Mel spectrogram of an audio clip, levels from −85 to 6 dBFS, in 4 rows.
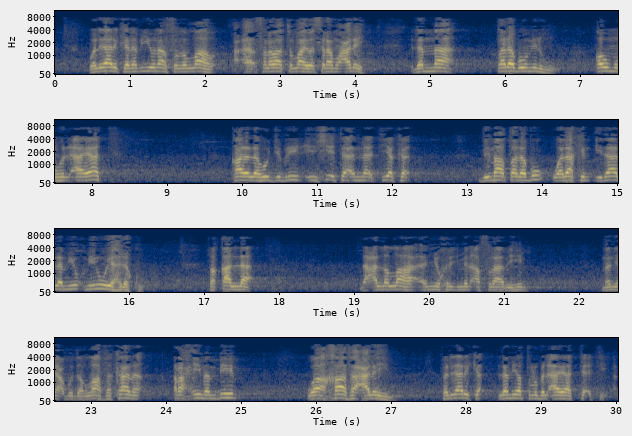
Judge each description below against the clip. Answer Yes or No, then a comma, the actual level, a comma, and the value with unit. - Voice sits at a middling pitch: Yes, medium, 175 Hz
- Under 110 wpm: Yes, average, 95 wpm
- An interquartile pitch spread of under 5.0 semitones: Yes, narrow, 2.4 semitones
